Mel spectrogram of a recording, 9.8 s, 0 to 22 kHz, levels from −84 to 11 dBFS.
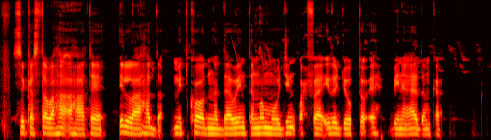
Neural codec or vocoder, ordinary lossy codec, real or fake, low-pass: none; none; real; none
